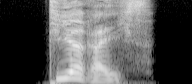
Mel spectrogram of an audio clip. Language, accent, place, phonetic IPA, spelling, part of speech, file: German, Germany, Berlin, [ˈtiːɐ̯ʁaɪ̯çs], Tierreichs, noun, De-Tierreichs.ogg
- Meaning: genitive singular of Tierreich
